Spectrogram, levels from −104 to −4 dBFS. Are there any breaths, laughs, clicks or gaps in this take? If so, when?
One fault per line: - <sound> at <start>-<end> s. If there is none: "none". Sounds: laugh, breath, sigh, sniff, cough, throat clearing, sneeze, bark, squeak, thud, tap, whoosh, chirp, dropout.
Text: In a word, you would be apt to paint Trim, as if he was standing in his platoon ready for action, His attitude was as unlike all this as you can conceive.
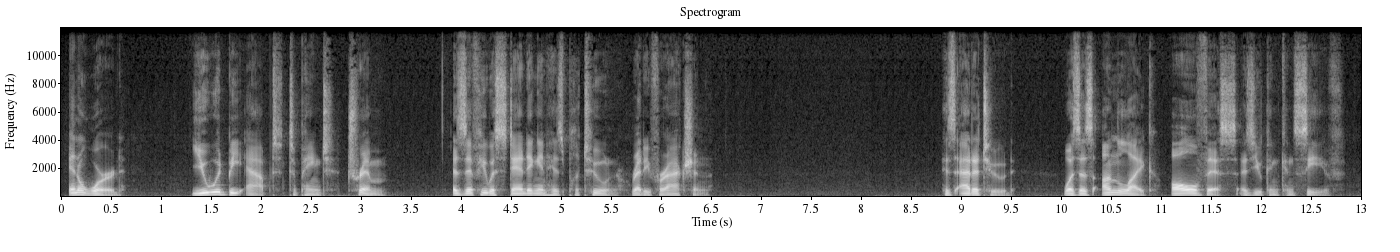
none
